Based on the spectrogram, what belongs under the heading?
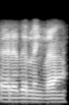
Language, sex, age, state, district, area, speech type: Tamil, male, 18-30, Tamil Nadu, Krishnagiri, rural, conversation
